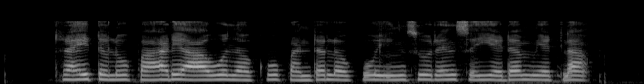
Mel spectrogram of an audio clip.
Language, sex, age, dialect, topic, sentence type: Telugu, male, 18-24, Southern, agriculture, question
